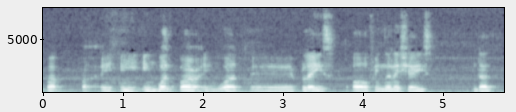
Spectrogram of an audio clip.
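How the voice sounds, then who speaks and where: A man in his twenties from Argentina with an Argentine Spanish accent, chatting casually and haltingly in English as a second language, often repeating words. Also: on the low side, level tone, a little mellow. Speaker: English learner in conversation practice. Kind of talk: casual chat. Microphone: online voice call. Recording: noisy online call.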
